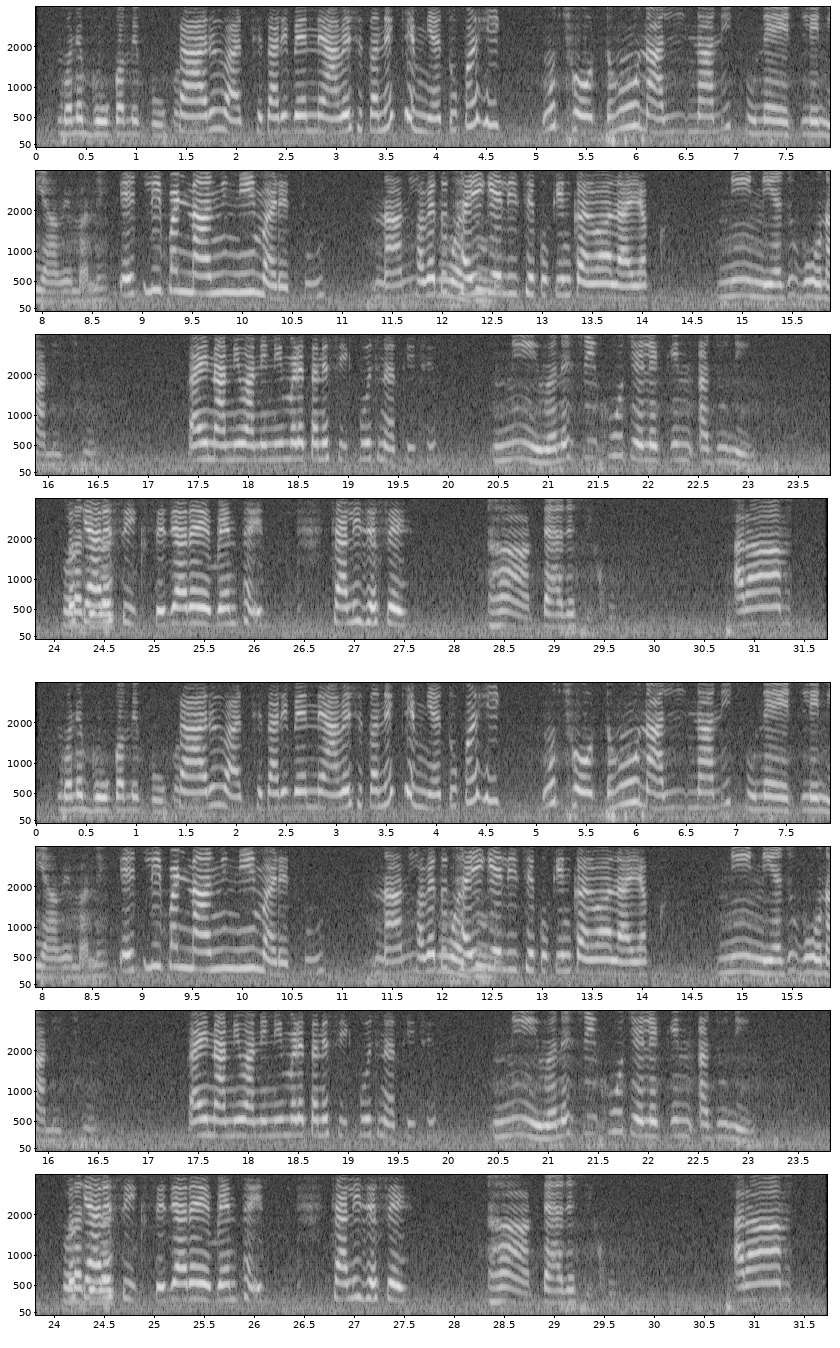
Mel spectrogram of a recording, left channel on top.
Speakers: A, on the right (about 80°); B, on the left (about 30°).
A: મને બહું ગમે. બહુ ગમે
B: સારું વાત છે. તારી બેનને આવે છે, તને કેમ નહીં આવે? તું પણ હીખ.
A: હું છોટ હું નાલ નાની છું ને એટલે નહીં આવે મને.
B: એટલી પણ નાની ની મળે તું.
A: નાની
B: હવે
A: છું
B: તો
A: હજુ
B: થઈ ગયેલી છે કુકિંગ કરવા લાયક.
A: ની, ની હજુ બહુ નાની છું.
B: કાંઈ નાની વાની નહીં મળે, તને શીખવું જ નથી છે.
A: ની મને શીખવું છે, લેકિન હજુ ની. થોડા
B: તો ક્યારે
A: દિવસ
B: શીખશે? જયારે બેન થઈ, ચાલી જશે.
A: હા, ત્યારે શીખું. આરામ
